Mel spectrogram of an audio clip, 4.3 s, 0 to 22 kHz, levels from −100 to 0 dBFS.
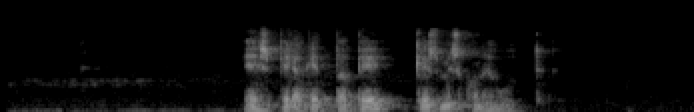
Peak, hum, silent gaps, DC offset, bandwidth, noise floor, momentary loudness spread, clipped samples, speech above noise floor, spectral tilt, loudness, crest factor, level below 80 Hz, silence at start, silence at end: -28 dBFS; none; none; under 0.1%; 7.6 kHz; under -90 dBFS; 17 LU; under 0.1%; over 42 dB; -3.5 dB/octave; -48 LUFS; 24 dB; -68 dBFS; 1.5 s; 0.95 s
